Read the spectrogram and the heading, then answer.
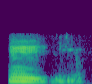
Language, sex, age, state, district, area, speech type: Telugu, male, 30-45, Andhra Pradesh, Alluri Sitarama Raju, rural, conversation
